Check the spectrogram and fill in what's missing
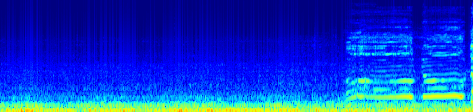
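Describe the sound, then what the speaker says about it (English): A car engine with a slipping clutch drones in a steady low rumble, with no distinct rise in revs, and a voice cries out over it near the end. "the clutch is slipping"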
